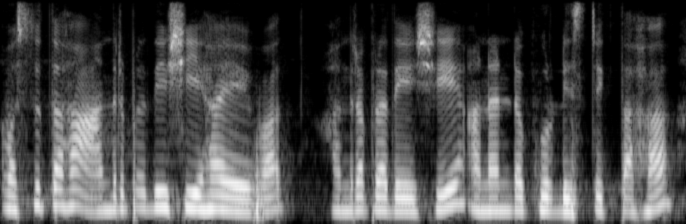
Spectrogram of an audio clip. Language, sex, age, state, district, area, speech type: Sanskrit, female, 18-30, Andhra Pradesh, Anantapur, rural, spontaneous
